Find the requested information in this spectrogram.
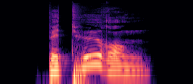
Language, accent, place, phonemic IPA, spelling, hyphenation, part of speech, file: German, Germany, Berlin, /bəˈtøːʁʊŋ/, Betörung, Be‧tö‧rung, noun, De-Betörung.ogg
- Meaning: infatuation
